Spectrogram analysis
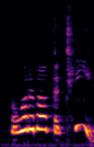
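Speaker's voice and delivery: lightly voiced child, pitched high; a hint of a worried small girl; little girl. Marilyn asks about the tea through her tears.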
